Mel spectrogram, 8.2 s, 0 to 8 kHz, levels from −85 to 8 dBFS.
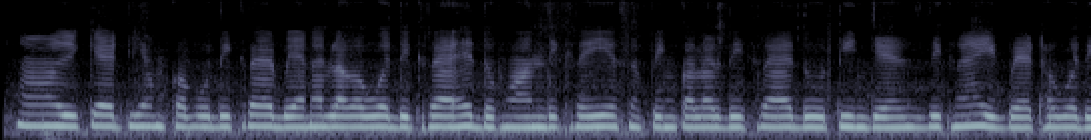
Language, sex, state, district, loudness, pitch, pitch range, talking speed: Hindi, female, Uttar Pradesh, Jalaun, -30 LUFS, 190 Hz, 185-195 Hz, 255 wpm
